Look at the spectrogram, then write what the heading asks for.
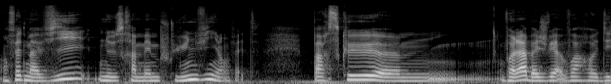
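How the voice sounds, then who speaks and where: A woman talks very slowly at a medium pitch, her pitch varying in an ordinary way. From eastern France, Strasbourg. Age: 30s. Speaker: endometriosis patient, HR manager. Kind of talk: testimony. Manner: halting, many fillers.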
